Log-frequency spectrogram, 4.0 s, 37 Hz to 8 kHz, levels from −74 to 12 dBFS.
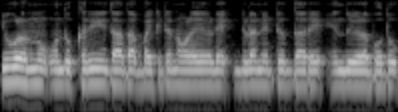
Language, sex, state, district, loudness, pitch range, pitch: Kannada, male, Karnataka, Koppal, -17 LUFS, 135-140 Hz, 135 Hz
